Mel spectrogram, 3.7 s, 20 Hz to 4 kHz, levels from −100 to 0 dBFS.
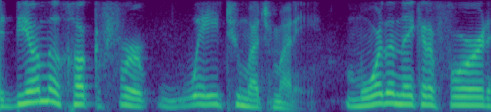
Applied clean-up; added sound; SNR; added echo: none; none; none; none.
